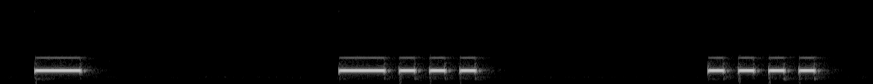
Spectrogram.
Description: Morse code, heard as a keyed tone, about 8 wpm, 650 Hz. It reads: T B H
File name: jh8cbh / 2025cw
